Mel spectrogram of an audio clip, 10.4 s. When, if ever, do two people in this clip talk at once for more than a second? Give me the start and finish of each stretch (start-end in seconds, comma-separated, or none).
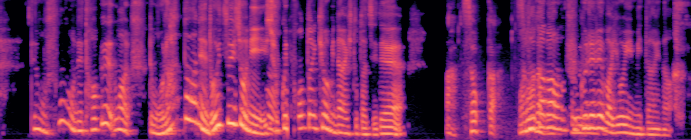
7.8-9.0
